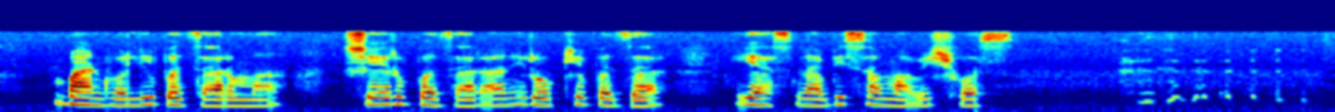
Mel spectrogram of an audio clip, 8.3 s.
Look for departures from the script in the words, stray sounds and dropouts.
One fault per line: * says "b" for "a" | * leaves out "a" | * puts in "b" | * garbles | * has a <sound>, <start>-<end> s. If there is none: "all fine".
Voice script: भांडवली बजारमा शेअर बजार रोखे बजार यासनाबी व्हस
* puts in "आणि"
* puts in "समावेश"
* has a laugh, 7.0-8.2 s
